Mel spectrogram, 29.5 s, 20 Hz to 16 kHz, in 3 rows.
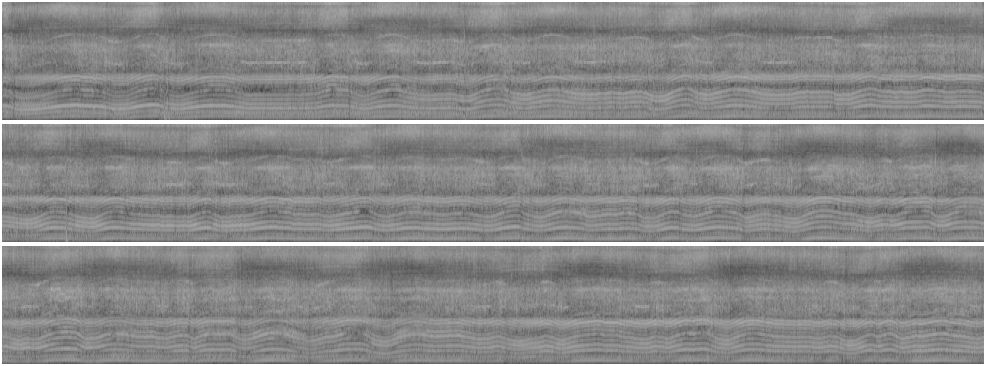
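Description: Husqvarna 542RBS 42cc two-stroke backpack brush cutter running at high revs, its square 2.4 mm nylon line cutting cogon grass. The engine pitch rises and falls in steady waves as the head is swung through the grass under load.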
